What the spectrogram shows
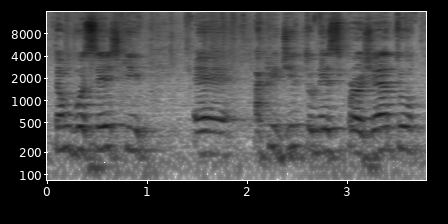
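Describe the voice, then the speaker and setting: A man hosting a live talk show, jovial and chatty, giving sponsor shout-outs. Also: high-pitched, steady tone, measured pace, reverberant, far from the mic, slight background noise. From Brazil. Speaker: host.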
